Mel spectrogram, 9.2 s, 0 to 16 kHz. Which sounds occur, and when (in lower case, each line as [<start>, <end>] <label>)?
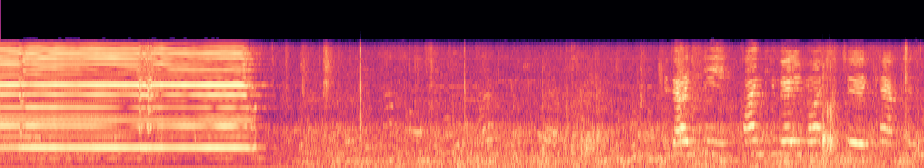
[0.01, 9.24] background noise
[0.01, 9.24] music
[6.64, 8.98] female speech
[9.21, 9.24] female speech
